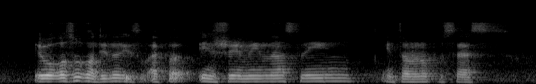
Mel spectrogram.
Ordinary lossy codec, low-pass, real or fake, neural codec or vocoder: MP3, 64 kbps; 7.2 kHz; fake; codec, 16 kHz in and 24 kHz out, 1 kbps, XY-Tokenizer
